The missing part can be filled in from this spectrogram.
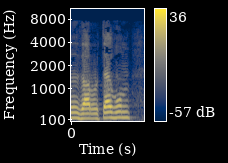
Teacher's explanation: أنذرتهم هكذا نطقها، الهمزة المسهلة نطقها بين الهمزة المحققة وبين الحرف المد المجانس لحركتها، هنا مفتوحة أنذرتهم، هذا الصوت هو في الحقيقة همزة لم ينغلق عندها الوتران الصوتيان كمال الانغلاق، بل ابتعدا عن قليلا فتسرب الصوت قليلا من بين الوترين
